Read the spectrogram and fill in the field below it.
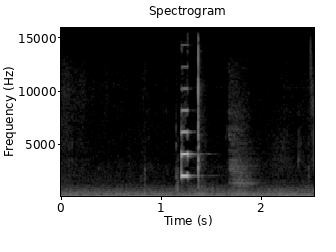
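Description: A digital timer gives a short, bright double beep as a button is pressed, alone in a quiet room with faint background hum.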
